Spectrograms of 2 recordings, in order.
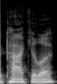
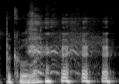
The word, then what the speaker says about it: Pakula: I want I always want to say Pacula because it rhymes with Dracula, but it's Pula.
